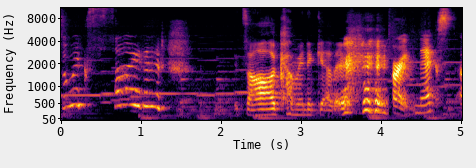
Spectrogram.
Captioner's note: laugh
